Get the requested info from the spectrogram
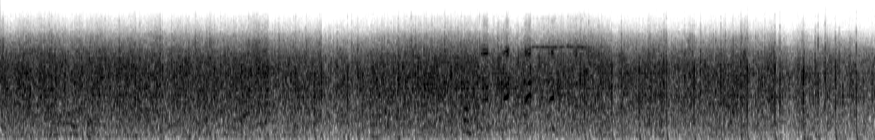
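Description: Studio audience applauding steadily, greeting the panel's correct guess of the mystery guest.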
